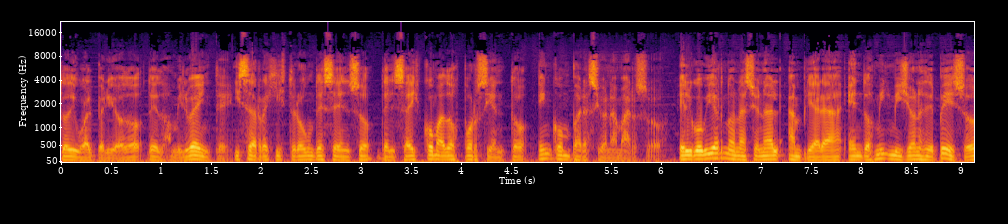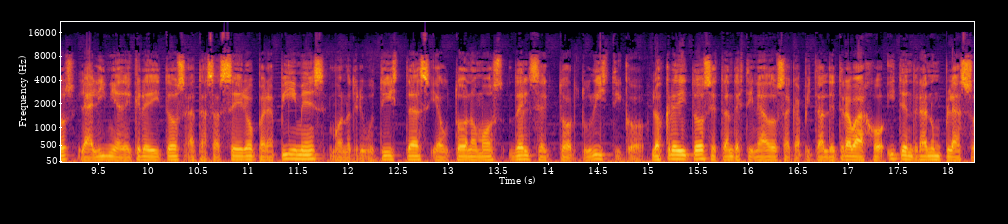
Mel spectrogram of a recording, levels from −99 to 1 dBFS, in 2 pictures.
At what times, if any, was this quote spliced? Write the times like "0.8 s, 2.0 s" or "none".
6.1 s

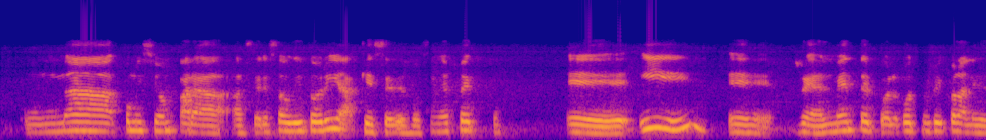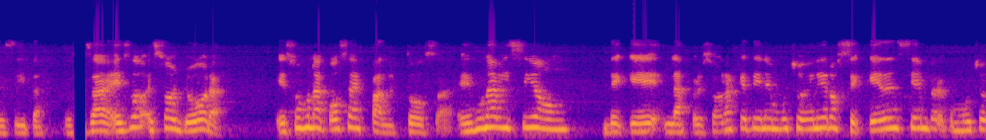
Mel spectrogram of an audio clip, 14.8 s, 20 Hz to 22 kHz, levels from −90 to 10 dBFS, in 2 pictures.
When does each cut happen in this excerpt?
7.8 s

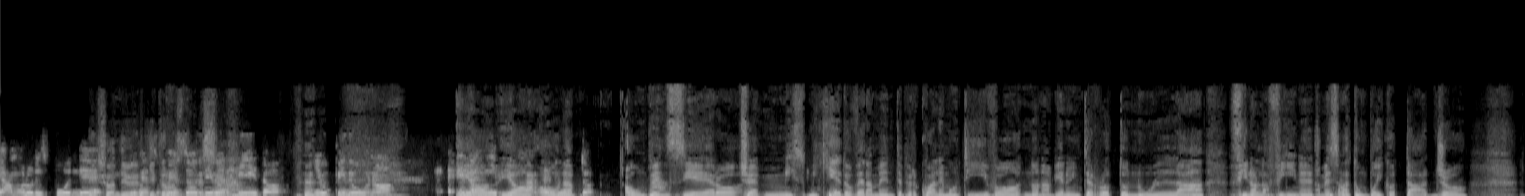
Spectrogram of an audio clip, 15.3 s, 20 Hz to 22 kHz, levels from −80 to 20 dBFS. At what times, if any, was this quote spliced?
7.4 s, 13.1 s

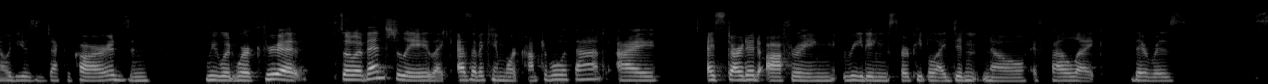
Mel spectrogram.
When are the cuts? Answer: 10.3 s

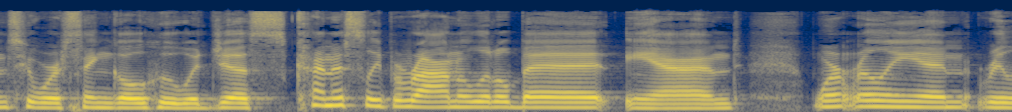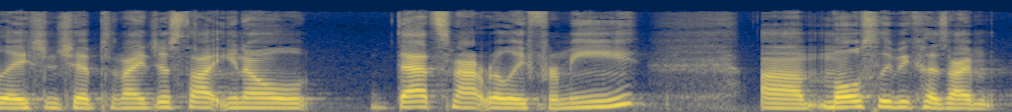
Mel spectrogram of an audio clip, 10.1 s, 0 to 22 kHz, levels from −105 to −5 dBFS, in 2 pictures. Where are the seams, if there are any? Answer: none

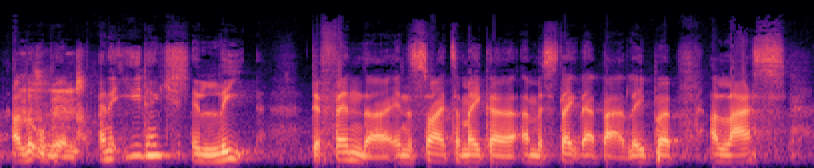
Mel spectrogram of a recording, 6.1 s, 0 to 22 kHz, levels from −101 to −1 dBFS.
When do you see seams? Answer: 1.4 s

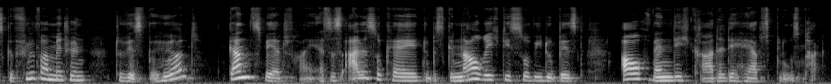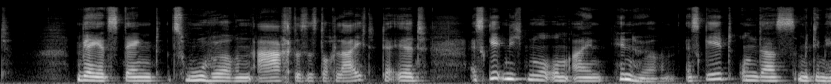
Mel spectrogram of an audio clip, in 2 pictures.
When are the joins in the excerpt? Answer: none

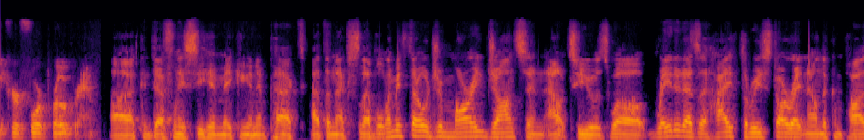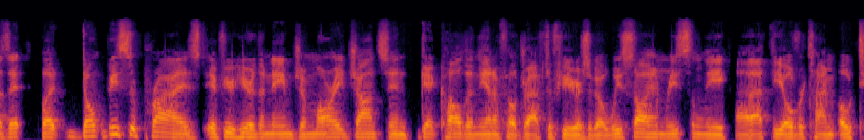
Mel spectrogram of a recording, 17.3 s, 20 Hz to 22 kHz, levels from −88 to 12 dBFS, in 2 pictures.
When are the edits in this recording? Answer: 1.0 s, 3.8 s

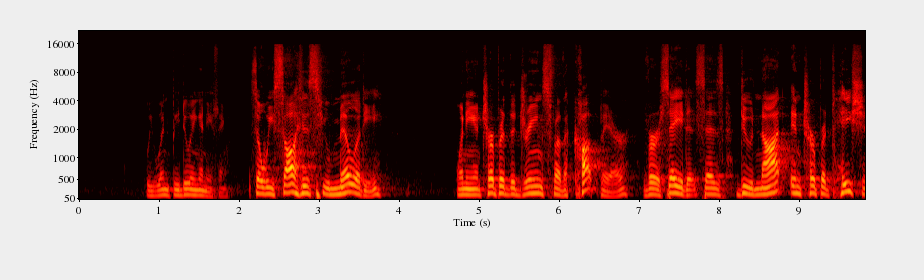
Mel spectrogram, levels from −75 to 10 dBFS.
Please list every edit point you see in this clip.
2.0 s, 7.0 s

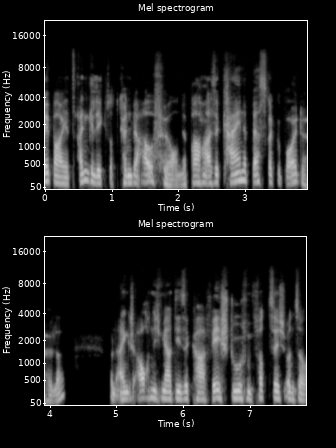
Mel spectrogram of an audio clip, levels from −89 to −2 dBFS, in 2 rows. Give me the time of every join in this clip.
none

